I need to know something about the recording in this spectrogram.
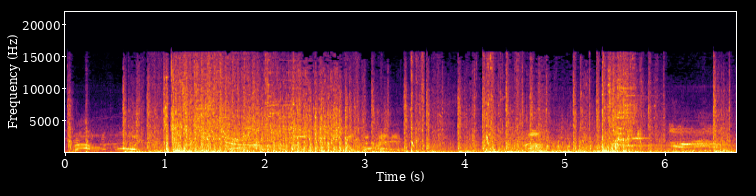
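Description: A mounted gun fires in heavy bursts.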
